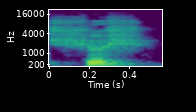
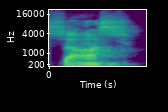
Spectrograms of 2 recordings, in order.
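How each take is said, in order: First: The name is said in the Eastern European way. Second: The name is said in the anglicized family way. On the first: This is how it should be said in its origin region. "the way it probably should be pronounced" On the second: This is how the family says it. "The way my family pronounces it"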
